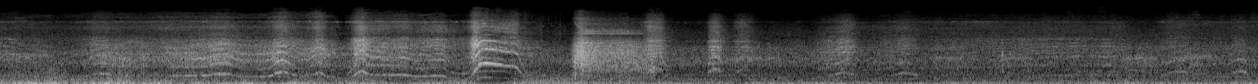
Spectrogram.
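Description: Emax Hawk 5 racing quadcopter's brushless motors and propellers whining in flight on a 4S battery, the pitch rising and falling with the throttle. A loud falling sweep comes about five seconds in, and the sound settles quieter over the last few seconds.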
